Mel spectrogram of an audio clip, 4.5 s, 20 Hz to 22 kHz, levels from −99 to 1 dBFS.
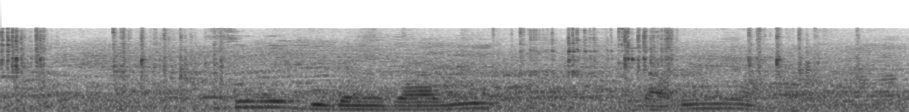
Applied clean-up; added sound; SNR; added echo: none; Coin (dropping); 2 dB; none.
